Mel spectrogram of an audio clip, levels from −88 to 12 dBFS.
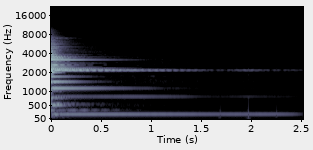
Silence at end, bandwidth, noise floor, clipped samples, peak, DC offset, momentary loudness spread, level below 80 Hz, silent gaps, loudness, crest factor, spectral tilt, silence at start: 1.4 s; 9.4 kHz; -55 dBFS; under 0.1%; -2 dBFS; under 0.1%; 25 LU; -86 dBFS; none; -24 LUFS; 26 dB; -1 dB/octave; 0 s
